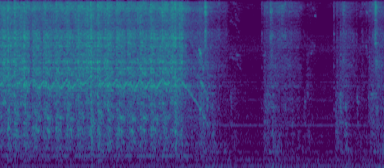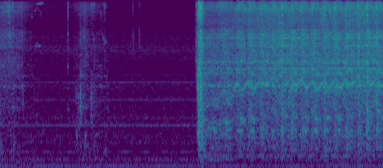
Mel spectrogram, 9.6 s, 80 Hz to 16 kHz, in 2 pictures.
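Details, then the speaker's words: 2000 Chevy Tahoe Limited Vortec 350, after sitting under 12 inches of snow: the starter cranks at a steady fast beat with no start, then the engine gives stray uneven hits on key release, sometimes trying to run backwards. Cause: crossfire in a wet, corroded distributor cap. "you turn the key off or whenever you release the starter the motor it it hits a couple of times sometimes it'll even try to run backwards"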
